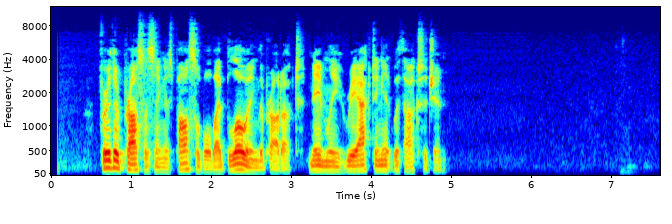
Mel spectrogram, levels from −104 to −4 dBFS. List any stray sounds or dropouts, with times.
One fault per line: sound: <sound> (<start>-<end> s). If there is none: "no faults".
no faults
